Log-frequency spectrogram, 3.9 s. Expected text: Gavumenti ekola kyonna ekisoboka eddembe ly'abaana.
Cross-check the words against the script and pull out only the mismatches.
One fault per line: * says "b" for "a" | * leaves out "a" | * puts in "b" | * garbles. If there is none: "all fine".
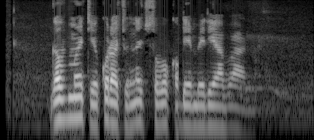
all fine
